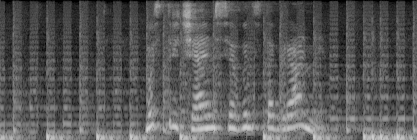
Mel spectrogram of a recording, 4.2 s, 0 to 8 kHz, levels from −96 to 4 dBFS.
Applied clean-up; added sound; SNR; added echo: none; Drum kit; 2 dB; reverberation time 0.8 s.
